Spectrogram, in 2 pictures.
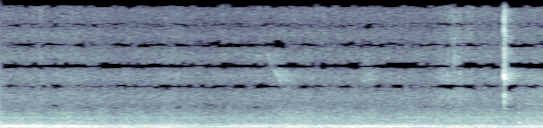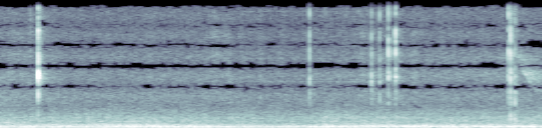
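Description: A steady low room hum with a few faint, sharp clicks as small metal needle-nose pliers and beads are handled. Two clicks come close together near the middle, and a few softer ones come toward the end.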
